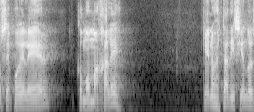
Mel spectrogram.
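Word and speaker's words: מחלה: ahí, mejilá y majalé, en hebreo se escriben sin vocales. Se escribiría una M, una J y una L, porque no hay vocales en hebreo. Es decir, que la misma palabra se puede leer como mejilá o se puede leer como majalé.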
